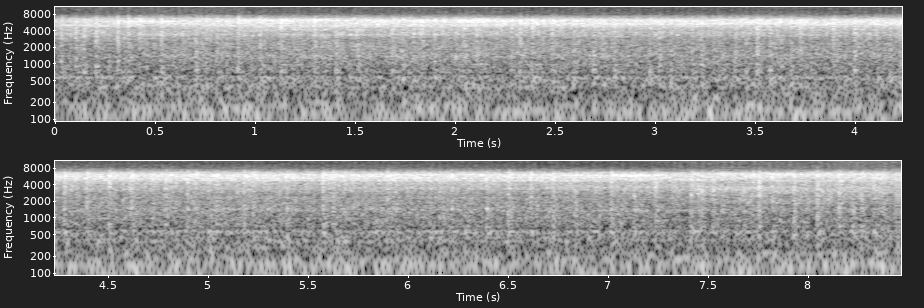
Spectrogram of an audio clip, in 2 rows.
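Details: Saab 9-5 engine knocking after driving through a puddle threw the belt: a fine, fast tapping rides over a hissy idle with no rev change. Internal knock, cause unconfirmed.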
